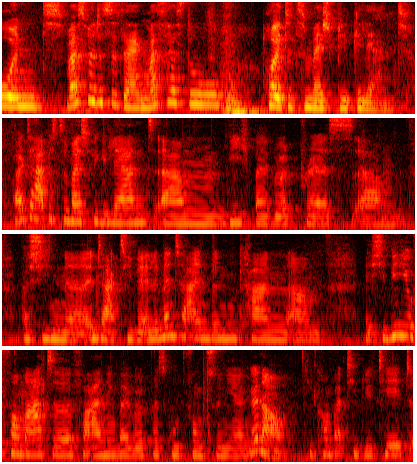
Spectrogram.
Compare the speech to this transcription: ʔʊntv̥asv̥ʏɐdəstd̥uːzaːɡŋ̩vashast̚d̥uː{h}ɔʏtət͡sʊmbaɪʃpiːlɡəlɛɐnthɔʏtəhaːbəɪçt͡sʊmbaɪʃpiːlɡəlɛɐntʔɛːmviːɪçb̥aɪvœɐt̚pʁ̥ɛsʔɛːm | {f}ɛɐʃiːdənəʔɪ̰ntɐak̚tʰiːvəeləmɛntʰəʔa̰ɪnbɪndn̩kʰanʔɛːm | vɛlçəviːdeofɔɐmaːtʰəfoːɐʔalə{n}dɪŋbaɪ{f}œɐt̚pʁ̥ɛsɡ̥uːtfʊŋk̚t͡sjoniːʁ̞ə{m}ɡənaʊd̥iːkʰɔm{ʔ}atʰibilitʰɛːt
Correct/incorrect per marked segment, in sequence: correct, correct, correct, incorrect: v, incorrect: n, incorrect: p

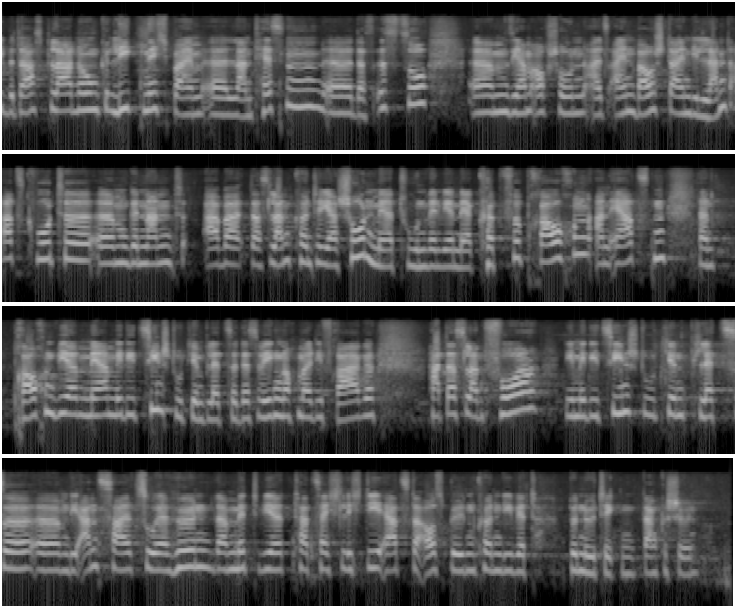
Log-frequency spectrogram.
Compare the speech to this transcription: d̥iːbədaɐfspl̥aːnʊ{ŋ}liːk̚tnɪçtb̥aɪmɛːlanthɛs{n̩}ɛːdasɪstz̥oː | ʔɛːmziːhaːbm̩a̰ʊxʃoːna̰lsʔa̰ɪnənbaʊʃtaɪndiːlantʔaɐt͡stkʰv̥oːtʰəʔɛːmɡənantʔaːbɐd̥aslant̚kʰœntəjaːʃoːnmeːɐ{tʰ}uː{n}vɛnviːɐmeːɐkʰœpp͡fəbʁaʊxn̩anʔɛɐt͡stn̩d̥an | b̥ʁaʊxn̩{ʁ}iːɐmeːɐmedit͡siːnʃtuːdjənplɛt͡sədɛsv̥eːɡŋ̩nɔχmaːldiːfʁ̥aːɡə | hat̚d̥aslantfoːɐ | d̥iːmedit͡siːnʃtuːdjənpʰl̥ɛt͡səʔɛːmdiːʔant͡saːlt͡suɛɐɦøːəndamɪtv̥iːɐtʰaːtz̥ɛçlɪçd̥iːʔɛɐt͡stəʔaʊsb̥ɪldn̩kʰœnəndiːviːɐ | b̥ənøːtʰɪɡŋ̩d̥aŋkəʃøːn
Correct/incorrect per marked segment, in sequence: correct, correct, correct, correct, incorrect: v

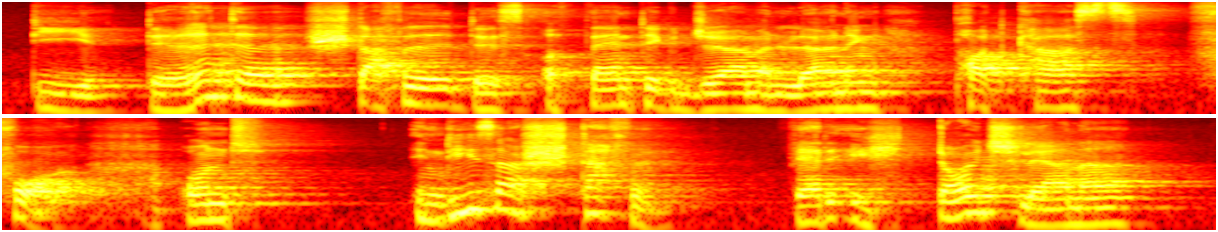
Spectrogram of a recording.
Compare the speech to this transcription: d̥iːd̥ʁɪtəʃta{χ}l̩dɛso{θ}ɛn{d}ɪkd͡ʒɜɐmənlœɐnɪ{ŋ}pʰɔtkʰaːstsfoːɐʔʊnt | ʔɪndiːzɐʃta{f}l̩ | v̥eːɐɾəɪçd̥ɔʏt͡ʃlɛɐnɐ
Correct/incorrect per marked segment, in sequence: incorrect: f, correct, incorrect: t, correct, correct

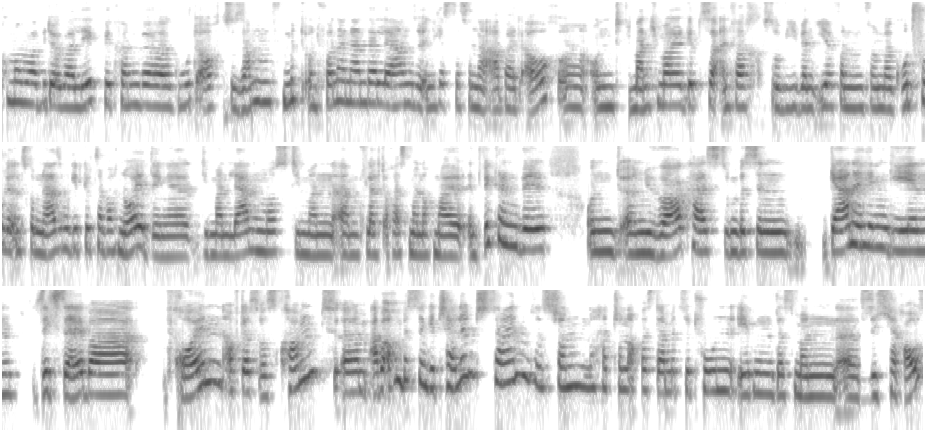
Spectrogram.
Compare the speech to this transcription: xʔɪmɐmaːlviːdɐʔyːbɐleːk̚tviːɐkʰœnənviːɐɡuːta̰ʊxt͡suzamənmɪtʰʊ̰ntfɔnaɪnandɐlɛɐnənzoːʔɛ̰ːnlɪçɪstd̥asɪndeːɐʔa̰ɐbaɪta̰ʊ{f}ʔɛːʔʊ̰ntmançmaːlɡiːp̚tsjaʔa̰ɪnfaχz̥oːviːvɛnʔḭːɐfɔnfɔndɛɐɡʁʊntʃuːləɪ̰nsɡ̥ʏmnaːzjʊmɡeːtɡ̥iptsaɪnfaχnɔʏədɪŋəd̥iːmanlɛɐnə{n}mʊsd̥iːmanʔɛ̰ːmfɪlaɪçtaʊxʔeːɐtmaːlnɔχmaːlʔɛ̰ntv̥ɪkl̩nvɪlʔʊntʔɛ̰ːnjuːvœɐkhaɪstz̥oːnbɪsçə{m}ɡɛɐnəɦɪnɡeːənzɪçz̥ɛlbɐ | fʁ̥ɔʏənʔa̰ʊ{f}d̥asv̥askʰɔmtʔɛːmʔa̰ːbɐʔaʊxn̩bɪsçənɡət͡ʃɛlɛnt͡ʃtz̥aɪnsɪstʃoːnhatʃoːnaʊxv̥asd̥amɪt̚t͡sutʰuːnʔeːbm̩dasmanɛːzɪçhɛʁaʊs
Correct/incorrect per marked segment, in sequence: incorrect: x, correct, incorrect: n, correct

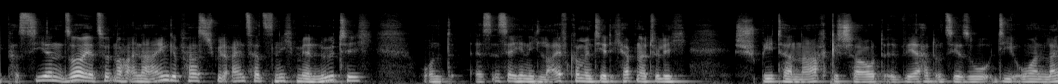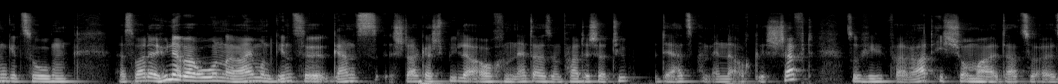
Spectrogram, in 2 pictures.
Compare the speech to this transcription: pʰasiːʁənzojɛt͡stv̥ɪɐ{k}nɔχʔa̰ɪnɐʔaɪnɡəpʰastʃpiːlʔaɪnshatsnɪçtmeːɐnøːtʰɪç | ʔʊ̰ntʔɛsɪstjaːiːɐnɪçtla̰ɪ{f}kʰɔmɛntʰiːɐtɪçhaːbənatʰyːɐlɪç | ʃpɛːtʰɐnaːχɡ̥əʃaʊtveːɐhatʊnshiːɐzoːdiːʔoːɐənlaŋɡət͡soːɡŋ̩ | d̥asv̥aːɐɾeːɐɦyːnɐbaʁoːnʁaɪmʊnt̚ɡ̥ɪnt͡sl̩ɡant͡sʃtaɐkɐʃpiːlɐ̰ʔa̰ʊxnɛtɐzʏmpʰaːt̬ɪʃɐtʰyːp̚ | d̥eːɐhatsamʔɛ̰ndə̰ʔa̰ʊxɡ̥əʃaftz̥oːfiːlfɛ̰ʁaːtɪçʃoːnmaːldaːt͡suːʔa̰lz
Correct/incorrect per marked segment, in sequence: incorrect: t, correct

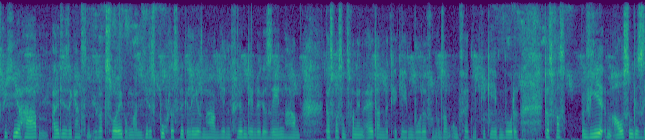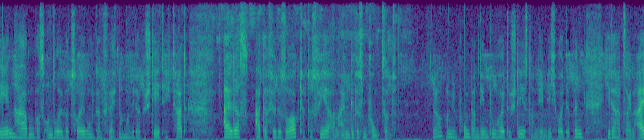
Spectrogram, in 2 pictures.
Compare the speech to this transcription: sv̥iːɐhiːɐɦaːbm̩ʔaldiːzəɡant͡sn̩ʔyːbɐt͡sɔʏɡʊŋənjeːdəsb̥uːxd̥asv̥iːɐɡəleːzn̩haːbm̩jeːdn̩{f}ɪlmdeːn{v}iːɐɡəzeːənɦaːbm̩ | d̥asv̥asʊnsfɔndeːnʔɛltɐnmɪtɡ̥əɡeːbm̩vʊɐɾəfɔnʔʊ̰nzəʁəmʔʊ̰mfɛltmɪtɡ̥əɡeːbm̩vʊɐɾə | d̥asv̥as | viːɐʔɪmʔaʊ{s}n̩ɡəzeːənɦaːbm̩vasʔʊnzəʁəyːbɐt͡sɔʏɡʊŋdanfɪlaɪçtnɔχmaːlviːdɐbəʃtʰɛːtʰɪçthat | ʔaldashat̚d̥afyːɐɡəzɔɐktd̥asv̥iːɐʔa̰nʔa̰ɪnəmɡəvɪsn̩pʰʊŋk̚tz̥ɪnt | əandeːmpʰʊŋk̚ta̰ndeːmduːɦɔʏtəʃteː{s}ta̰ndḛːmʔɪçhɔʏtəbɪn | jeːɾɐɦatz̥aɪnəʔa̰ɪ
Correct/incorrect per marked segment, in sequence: correct, correct, correct, correct

